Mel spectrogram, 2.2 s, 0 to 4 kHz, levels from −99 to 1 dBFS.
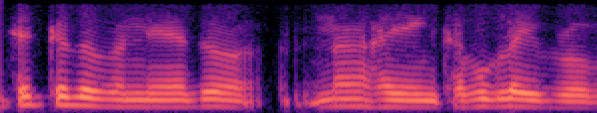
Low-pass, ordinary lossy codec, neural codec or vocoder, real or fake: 3.6 kHz; none; none; real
